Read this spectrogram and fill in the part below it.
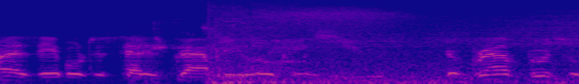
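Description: Steam hisses out in a loud burst.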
